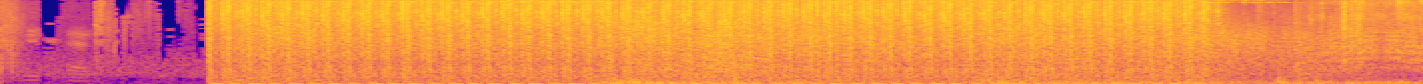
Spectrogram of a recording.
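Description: A heavy machine gun fires rapidly and loudly.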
